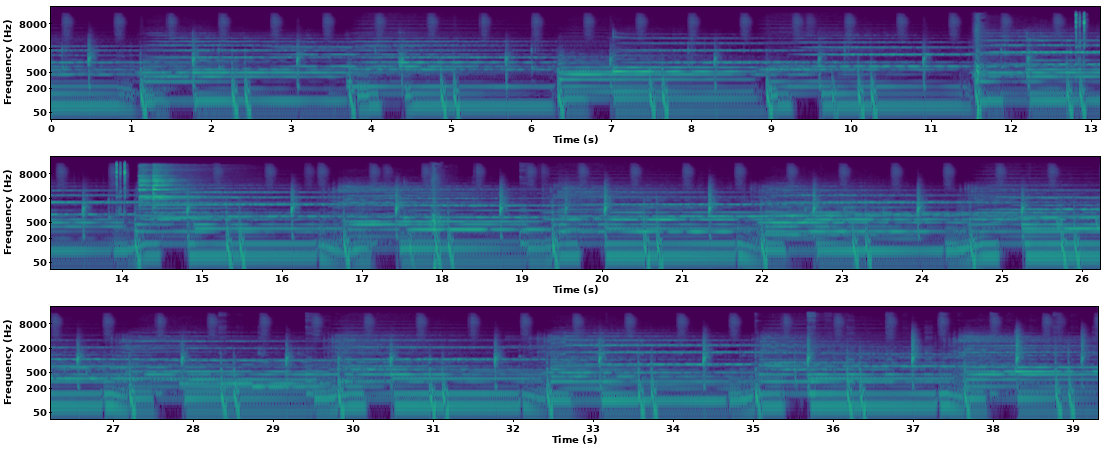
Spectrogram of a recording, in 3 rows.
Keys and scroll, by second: 33.7 ctrl+v.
